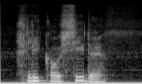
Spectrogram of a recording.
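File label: "glycoside", Dutch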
